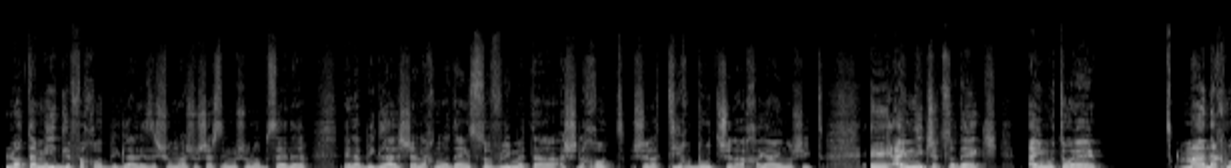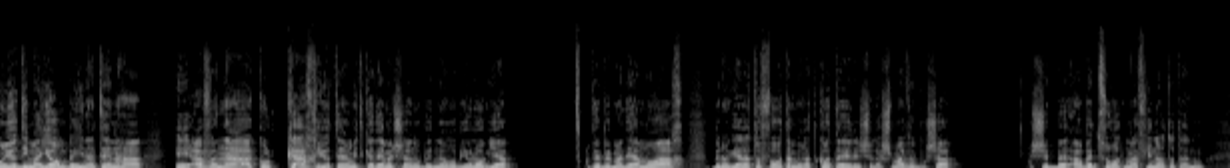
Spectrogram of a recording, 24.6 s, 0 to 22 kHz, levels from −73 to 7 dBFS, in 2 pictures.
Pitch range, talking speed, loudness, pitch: 120-170 Hz, 135 wpm, -25 LUFS, 140 Hz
